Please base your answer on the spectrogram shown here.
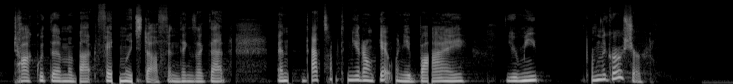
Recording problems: choppy; very; 11% of the speech affected

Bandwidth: 18 kHz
